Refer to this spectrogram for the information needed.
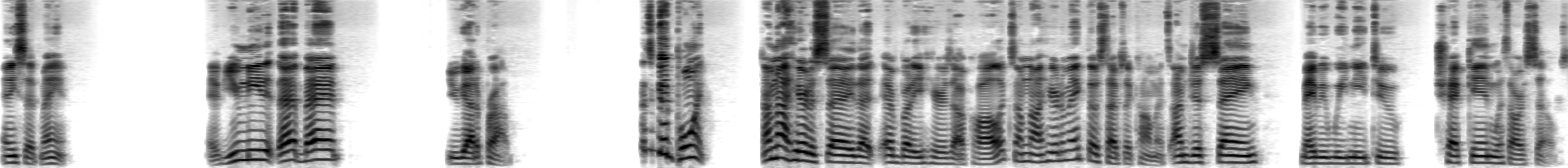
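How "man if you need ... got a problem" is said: put-on Texas accent, an attempt. Quoting what a man said about the liquor store line, texas accent. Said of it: "in his best Texas accent".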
